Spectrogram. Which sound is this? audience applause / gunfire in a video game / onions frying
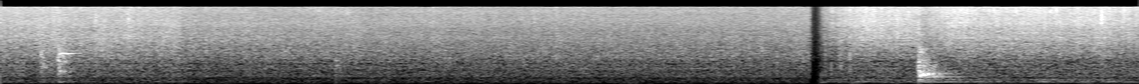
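onions frying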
